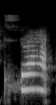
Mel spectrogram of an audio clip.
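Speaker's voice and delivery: piercingly high, loud duck quack; enraged quack. A narrator's reading. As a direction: quack in outrage. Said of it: "she cried".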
